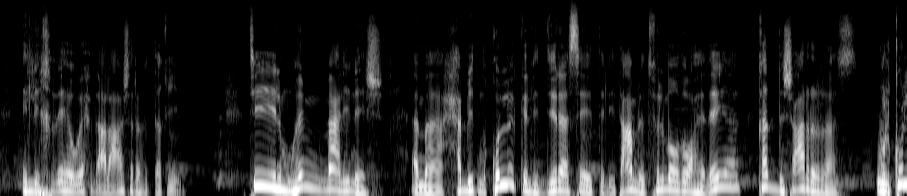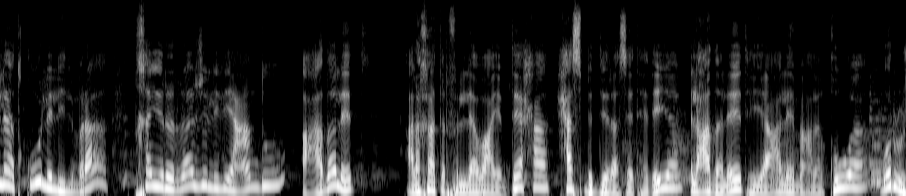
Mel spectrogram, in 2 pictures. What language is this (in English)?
Arabic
